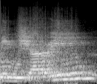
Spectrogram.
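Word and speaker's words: مِن شَرِّ: Makanya ketika membaca ayat ini, surah Al-Falaq ayat yang kedua, Qul a'udzu birabbil falaq min syarrin ma khalaq. Mereka bacanya gitu. Min syarrin pakai in. Padahal yang benar min syarri.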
